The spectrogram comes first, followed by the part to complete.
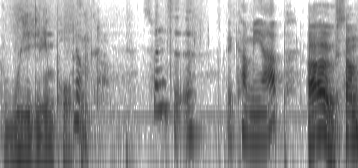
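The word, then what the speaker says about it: Sunzi: So that's not even a T. It's a D.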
